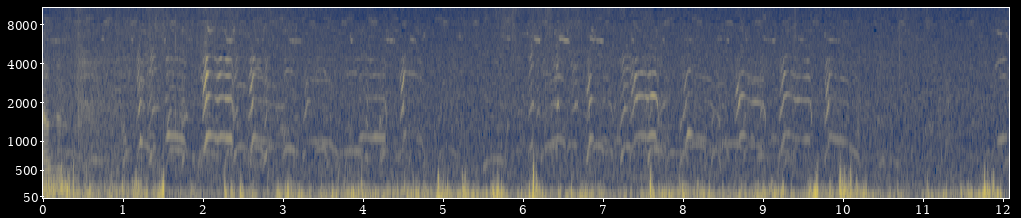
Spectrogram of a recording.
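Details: German Shepherd mother playing with her puppies: a run of short, high, squeaky yips and whining squeals, repeated in quick bursts over low thumps and scuffling, with a person talking throughout.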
